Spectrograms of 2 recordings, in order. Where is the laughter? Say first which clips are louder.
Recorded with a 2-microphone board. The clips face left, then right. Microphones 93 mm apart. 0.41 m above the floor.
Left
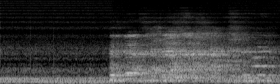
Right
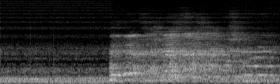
Right 1 dB; 35° right (ahead or behind), 3.5 m; by 2.7 s 40° right (ahead or behind), 4.5 m.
